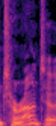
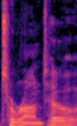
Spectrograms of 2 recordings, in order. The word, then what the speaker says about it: Toronto: episode and he said he cringed every time I pronounced the second T in Toronto so but you just pronounced it Toronto as well so is there a dialect thing that I'm not that I don't know about what's happening no we do not say Toronto we say Toronto but I of being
